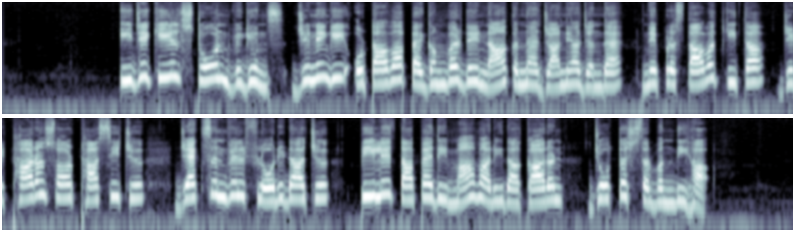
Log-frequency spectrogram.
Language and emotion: Dogri, neutral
